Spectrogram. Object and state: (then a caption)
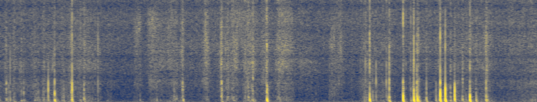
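Yarn-embroidered canvas pillow. Fingertips scratch along the curved stitched lines of a stuffed canvas pillow with raised yarn embroidery. Quiet, dry scratching and rustling comes in a series of short, soft bursts with little ring, mostly low and muffled. The strokes cluster more densely toward the end.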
